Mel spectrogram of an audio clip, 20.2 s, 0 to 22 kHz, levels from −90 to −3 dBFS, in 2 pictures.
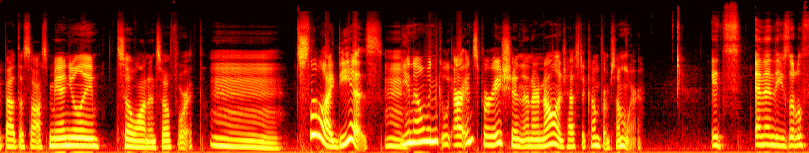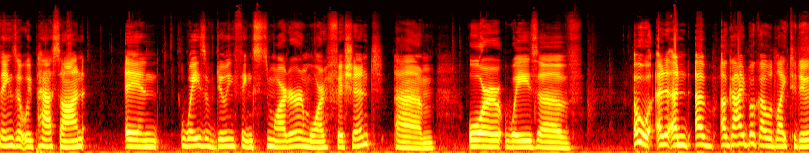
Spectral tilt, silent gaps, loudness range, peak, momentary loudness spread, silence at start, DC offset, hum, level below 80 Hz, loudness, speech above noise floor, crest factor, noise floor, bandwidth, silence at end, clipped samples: -5.5 dB/octave; none; 5 LU; -2 dBFS; 11 LU; 0 s; 0.7%; none; -48 dBFS; -17 LUFS; 32 dB; 16 dB; -48 dBFS; 15 kHz; 0 s; under 0.1%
